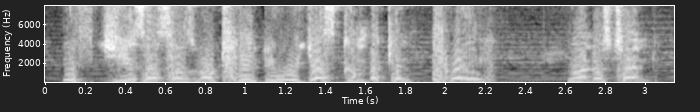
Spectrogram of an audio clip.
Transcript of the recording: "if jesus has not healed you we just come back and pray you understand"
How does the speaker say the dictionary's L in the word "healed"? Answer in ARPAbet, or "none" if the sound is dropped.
none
